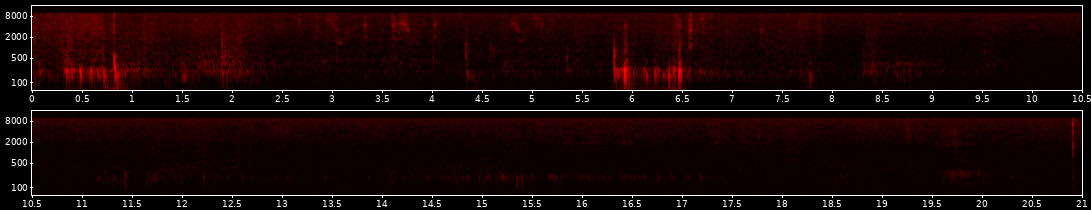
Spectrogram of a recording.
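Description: A woman speaks quietly into a microphone.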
